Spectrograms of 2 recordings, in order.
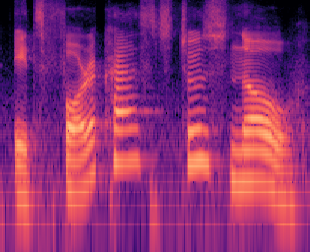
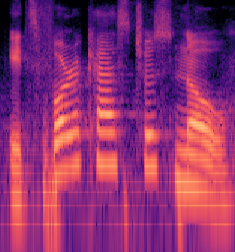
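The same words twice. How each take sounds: First: Slow, careful model sentence for students to repeat; slow model phrase. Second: Said in the usual way. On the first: Shown as a demonstration. Teacher modelling for students to repeat, slow and careful. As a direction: spell out It's forecast to snow slowly and clearly. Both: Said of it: "eu quero que você repita a pronúncia".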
